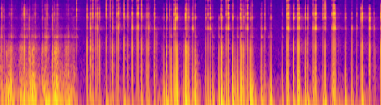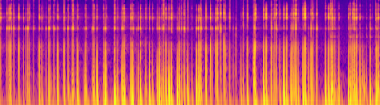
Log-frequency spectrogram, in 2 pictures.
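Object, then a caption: Small glass dish. Long dark-painted nails tap and scratch a small, shallow, hollow and empty red glass dish held in both hands close to the microphone. The result is a dense stream of quick, dry clicking taps with a bright glassy ring and scratchy rasps, and the hits crowd together too closely to count.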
